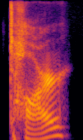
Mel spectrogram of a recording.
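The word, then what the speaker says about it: Tár: Tar, I think is how you say it, T-A-R. There's a weird accent above the A, so maybe that's not right.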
